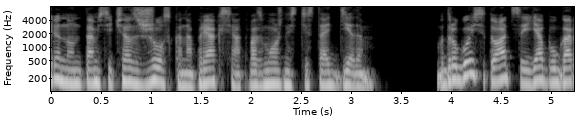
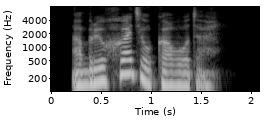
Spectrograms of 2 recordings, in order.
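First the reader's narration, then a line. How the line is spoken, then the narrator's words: Throat-clearing, even tone. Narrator (Russian): Прочищает горло, уточняя ровным тоном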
